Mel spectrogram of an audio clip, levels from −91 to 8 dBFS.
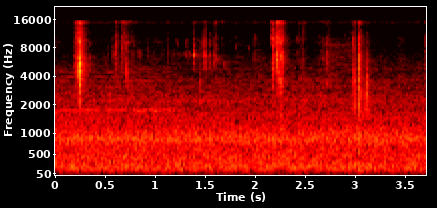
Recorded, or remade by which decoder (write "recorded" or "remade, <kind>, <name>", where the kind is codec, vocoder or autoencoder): recorded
